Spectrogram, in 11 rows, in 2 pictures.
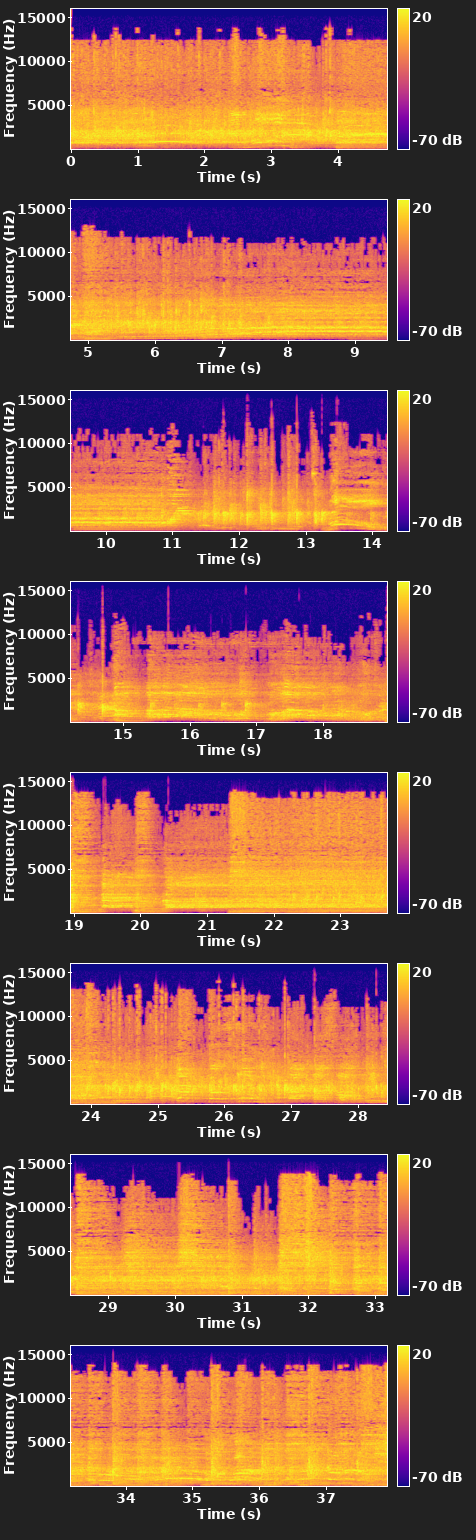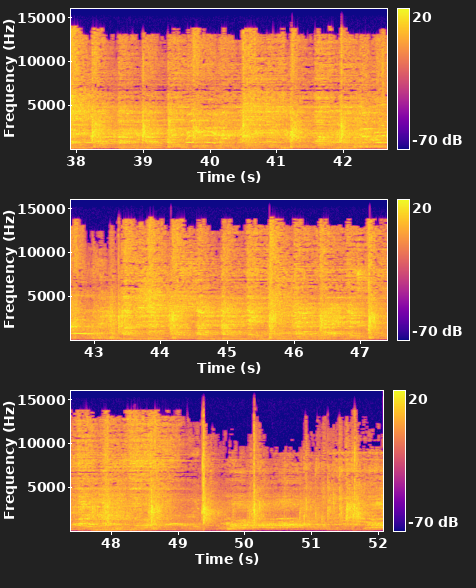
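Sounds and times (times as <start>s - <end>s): choir singing gospel: 0.0s - 11.4s, 14.7s - 52.0s
band playing a steady beat: 4.0s - 5.7s, 18.9s - 20.5s, 21.3s - 25.0s, 28.5s - 49.3s.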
